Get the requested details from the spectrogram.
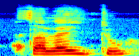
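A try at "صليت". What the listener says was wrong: Appuie sur l'em. Tawadda'tu wa sallaytu.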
